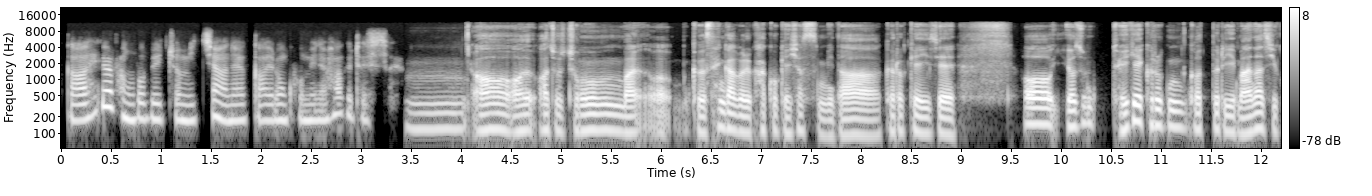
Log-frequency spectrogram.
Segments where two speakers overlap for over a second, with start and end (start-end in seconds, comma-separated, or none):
none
